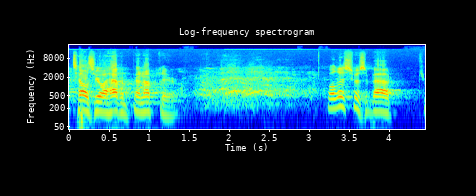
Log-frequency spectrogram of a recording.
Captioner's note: laughter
